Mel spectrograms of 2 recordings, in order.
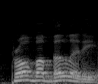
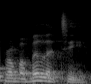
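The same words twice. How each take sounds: First: PROBABILITY ending in "ri"; American flapped T. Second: PROBABILITY ending in a clear "ti"; T pronunciation. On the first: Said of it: "americana ri". ("Probability" terminando em "ri", à americana) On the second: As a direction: pronounce the T of PROBABILITY fully. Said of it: "vai ter a terminação ti". ("probability" com T claro) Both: Shown as a demonstration.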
